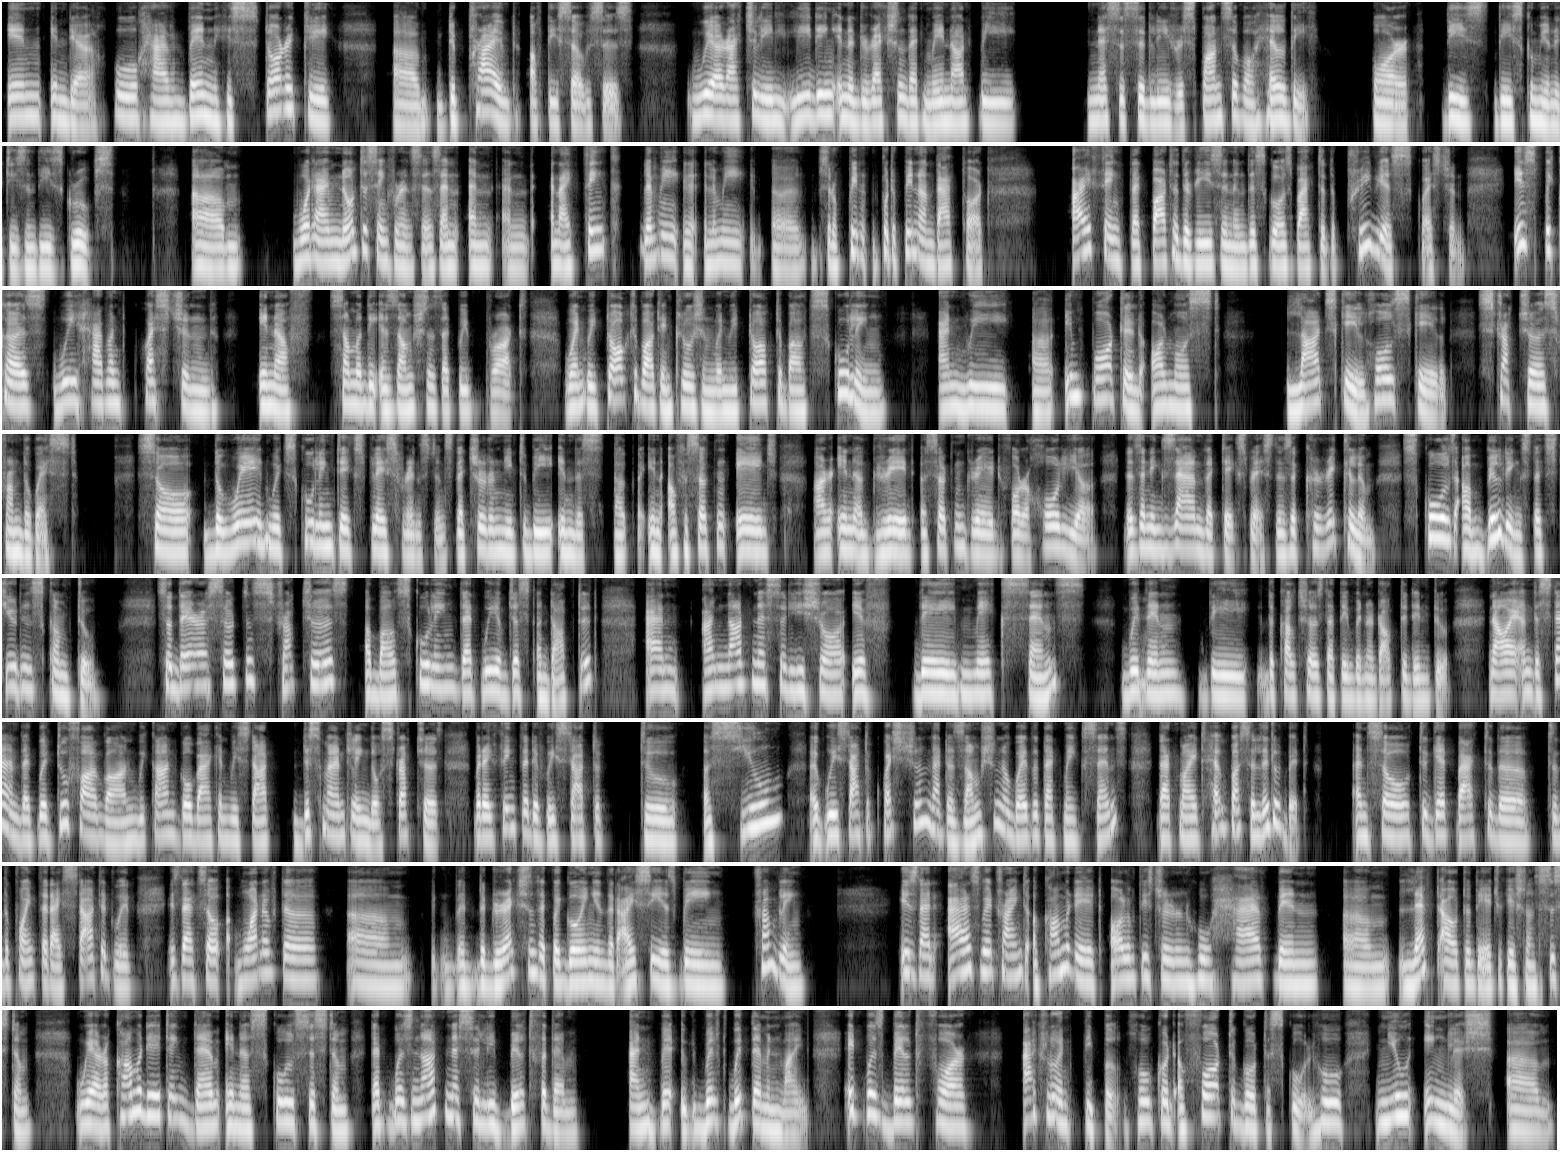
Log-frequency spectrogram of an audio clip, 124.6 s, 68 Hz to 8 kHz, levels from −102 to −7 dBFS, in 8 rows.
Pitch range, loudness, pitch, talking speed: 140-175 Hz, -21 LUFS, 155 Hz, 160 wpm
